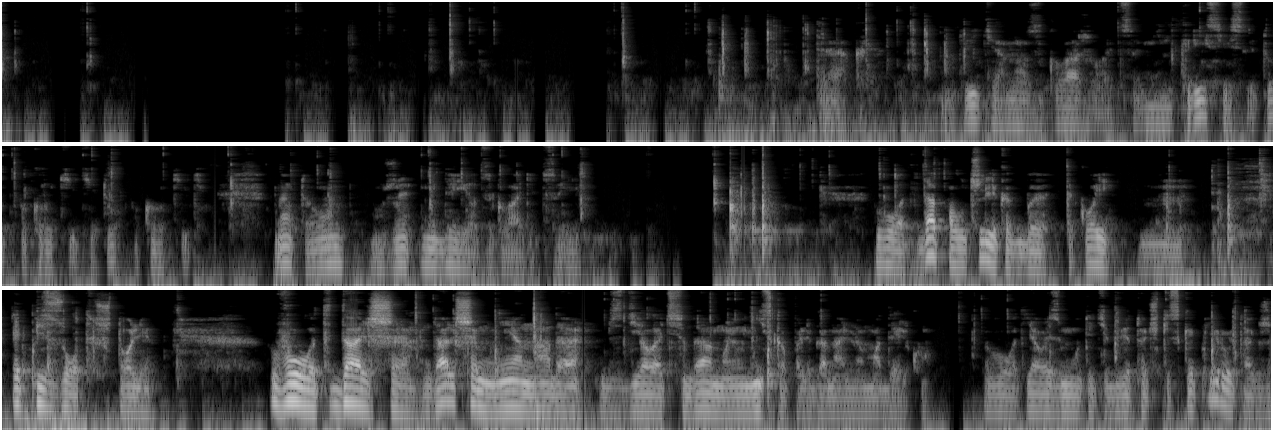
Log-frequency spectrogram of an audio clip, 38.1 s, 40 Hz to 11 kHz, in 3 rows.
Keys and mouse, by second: 3.8 shift+click, 4.7 shift+middle click, 6.1 shift+click, 6.8 shift+click, 7.3 Tab, 8.1 ctrl+3, 8.9 shift+click, 9.3 Tab, 11.1 click, 12.7 click, 13.5 shift+click, 14.5 click, 15.6 shift+middle click, 16.9 click, 17.5 shift+middle click, 18.2 shift+click, 20.3 Tab, 20.7-21.0 middle drag, 21.7 shift+z, 21.9-24.4 middle drag, 24.9 KP_7, 25.8 shift+middle drag, 26.5 Tab, 29.7 shift+middle click, 30.8 1, 31.4 right click, 31.8 shift+middle click, 32.7 shift+right click, 33.1 middle click, 35.2 shift+middle click, 36.5 shift+d, 37.7 p.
